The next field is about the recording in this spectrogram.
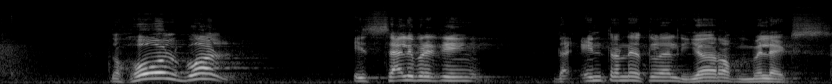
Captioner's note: applause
